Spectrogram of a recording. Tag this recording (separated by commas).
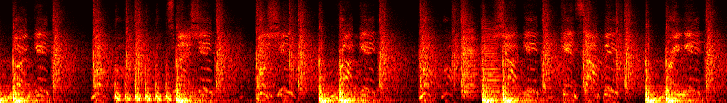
Music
